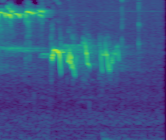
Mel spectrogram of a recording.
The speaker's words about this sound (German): Klingt für Berliner Ohren völlig nach Idylle, aber in Potsdam sorgen Rotkehlchen, die wir hier gerade zwitschern hören, dafür, dass die Bewohner eines bestimmten Häuserblocks nicht mehr schlafen können.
